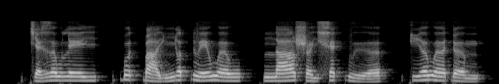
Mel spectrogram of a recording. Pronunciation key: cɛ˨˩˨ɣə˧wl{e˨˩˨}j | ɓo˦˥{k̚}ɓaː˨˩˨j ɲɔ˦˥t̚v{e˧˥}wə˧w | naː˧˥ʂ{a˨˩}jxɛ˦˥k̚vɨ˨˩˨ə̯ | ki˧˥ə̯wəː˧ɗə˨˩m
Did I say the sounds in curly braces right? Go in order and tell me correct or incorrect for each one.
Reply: incorrect: e˧, incorrect: t̚, correct, incorrect: ə˨˩

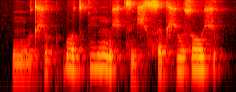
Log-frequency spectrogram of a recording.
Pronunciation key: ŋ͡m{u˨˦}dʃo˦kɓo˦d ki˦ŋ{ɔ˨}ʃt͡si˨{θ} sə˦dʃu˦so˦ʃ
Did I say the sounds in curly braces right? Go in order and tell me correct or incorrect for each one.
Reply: incorrect: u˨, incorrect: o˨, incorrect: ʃ

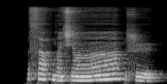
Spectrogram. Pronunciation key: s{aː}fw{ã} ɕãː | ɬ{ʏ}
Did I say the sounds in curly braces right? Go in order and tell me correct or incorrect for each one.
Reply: incorrect: a, correct, correct

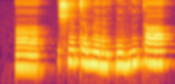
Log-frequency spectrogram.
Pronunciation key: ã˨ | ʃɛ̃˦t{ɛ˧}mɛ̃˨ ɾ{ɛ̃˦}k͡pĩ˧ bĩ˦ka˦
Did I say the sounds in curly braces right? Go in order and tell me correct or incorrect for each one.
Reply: correct, incorrect: ɛ̃˨

